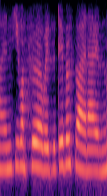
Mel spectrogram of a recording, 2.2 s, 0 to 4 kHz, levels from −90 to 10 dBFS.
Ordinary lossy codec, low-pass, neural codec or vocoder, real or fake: Opus, 24 kbps; 3.6 kHz; codec, 16 kHz, 0.5 kbps, X-Codec, WavLM features, trained on Multilingual LibriSpeech; fake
